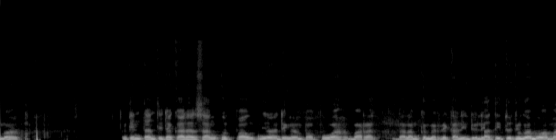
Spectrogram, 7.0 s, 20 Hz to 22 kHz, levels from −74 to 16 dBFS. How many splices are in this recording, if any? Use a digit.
1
